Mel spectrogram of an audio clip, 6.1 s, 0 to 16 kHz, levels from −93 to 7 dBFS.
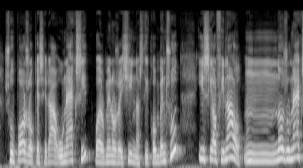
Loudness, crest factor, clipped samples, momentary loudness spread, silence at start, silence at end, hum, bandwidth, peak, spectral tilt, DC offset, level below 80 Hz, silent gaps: -12 LUFS; 12 dB; under 0.1%; 5 LU; 0.1 s; 0 s; none; 12.5 kHz; 0 dBFS; -5.5 dB/octave; under 0.1%; -42 dBFS; none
